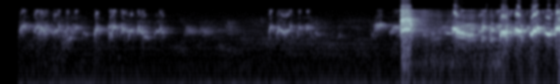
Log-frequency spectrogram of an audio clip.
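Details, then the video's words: Female red-whiskered bulbul singing to stimulate the male: bursts of bright, chattering warbled notes with brief pauses, then a loud sudden noise burst followed by louder, dense twittering phrases. "Chào mào mái hót kích trống Red-whiskered female"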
